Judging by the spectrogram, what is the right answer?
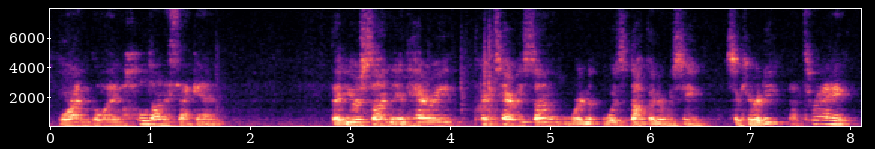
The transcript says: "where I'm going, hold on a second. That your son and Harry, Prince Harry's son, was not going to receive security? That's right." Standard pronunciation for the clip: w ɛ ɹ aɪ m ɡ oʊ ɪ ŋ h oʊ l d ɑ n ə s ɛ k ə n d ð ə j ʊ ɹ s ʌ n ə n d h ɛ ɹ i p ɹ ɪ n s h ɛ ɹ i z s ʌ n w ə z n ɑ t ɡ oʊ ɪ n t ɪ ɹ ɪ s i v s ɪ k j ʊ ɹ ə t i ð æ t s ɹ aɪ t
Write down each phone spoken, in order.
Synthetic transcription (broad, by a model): w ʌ ɹ aɪ m ɡ oʊ ɪ ŋ h oʊ l d n ə s ɛ k ə n d ð ə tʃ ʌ ɹ s ʌ n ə n h ɛ ɹ i p ɹ ɪ n s h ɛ ɹ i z s ʌ n w ə z n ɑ t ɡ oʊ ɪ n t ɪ ɹ ɪ s i v s ɪ k j ʊ ɹ ə t i ð æ t s ɹ aɪ t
